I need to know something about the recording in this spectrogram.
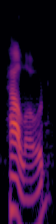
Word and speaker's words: hallowed: but the confusion continues some people put three syllables in the act of praise they say hallowed be thy name with a sort of ecclesiastical flourish the english word is two syllables hallowed and every time i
